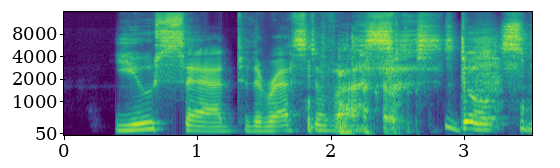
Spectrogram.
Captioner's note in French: rires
